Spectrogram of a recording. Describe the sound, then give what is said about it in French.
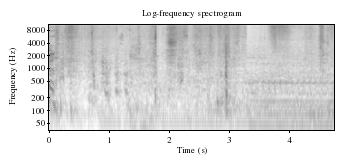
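A steady low engine-and-road rumble fills a car cabin while driving in light rain, with indistinct voices in the first few seconds before the drone grows slightly stronger and more even. “Alors c'est pas ma voiture, c'est la voiture d'un papa, donc voilà, il y a le boxon.”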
